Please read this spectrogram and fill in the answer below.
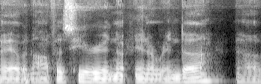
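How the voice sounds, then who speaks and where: A soft-spoken man talks with a very deep, low pitch and a dark, mellow tone. His intonation is fairly even, and the background is quiet. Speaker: landscape architect, public commenter. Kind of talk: public comment at meeting. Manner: soft-spoken, hard to hear; hesitant, many fillers.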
